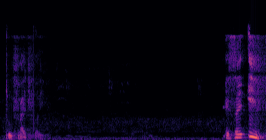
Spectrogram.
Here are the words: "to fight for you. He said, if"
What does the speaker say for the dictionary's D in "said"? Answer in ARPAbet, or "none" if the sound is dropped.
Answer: none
